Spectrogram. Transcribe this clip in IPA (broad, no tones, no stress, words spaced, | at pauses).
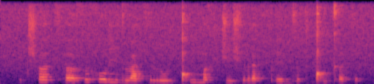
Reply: t͡ʃʰɐ t͡sʰɐxɵxo ɾidɹat͡s rudǃʰimɐx t͡ʃiʃrat͡s pʼedd͡zɐt͡sǃʼikʼɐt͡s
